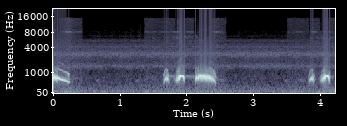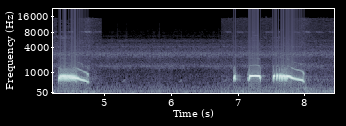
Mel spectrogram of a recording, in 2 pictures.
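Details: Spotted dove cooing used to stir kept birds into calling: three phrases, each two short soft notes then a longer slurred coo, repeated about every two and a half seconds over faint hum.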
